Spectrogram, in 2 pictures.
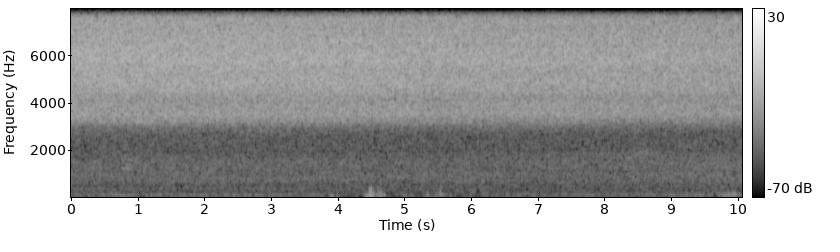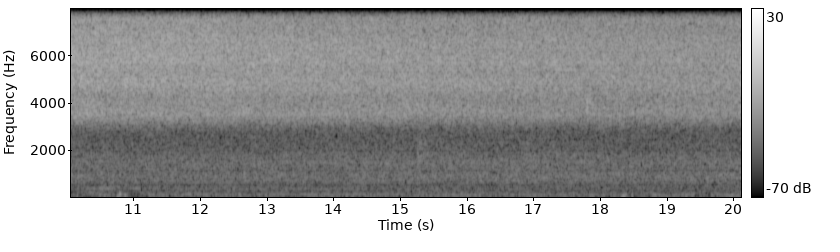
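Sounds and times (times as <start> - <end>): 
cicada buzzing: 0.0 - 20.1.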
